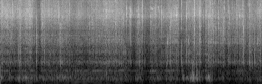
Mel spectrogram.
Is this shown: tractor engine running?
no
